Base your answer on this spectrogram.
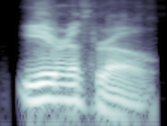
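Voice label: "erythro", American English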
